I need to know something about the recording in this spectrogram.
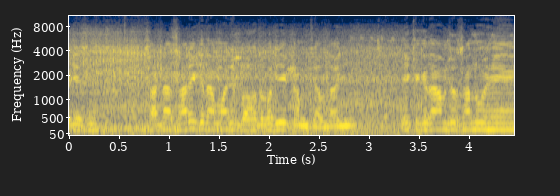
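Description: A man speaking Punjabi, with a steady low hum running underneath, like an engine idling nearby.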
